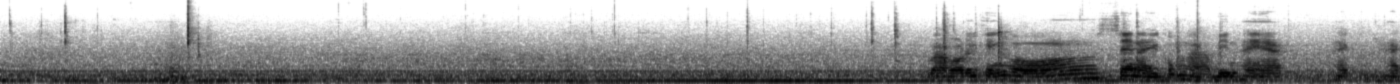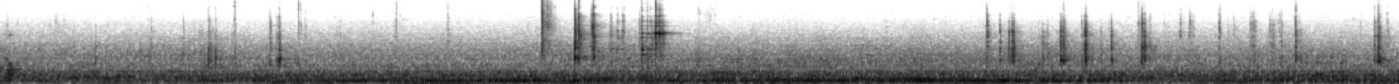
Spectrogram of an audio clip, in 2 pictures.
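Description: Plastic parts click and tap as hands handle a small device.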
